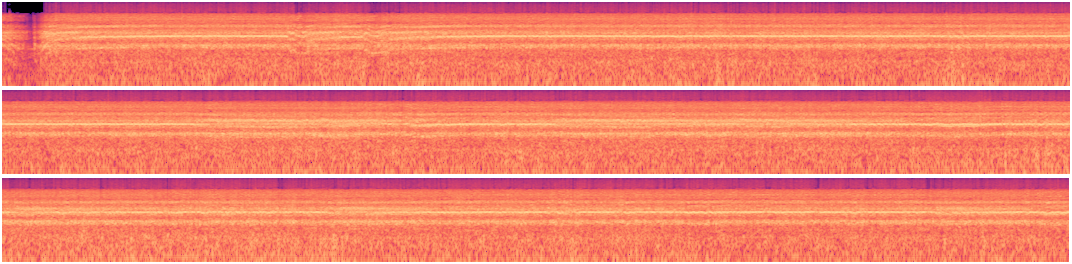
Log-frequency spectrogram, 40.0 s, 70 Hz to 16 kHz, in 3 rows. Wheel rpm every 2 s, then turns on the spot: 150, 230, 200, 230, 230, 230, 230, 230, 220, 230, 220, 230, 230, 230, 230, 230, 230, 230, 230, 230.
none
